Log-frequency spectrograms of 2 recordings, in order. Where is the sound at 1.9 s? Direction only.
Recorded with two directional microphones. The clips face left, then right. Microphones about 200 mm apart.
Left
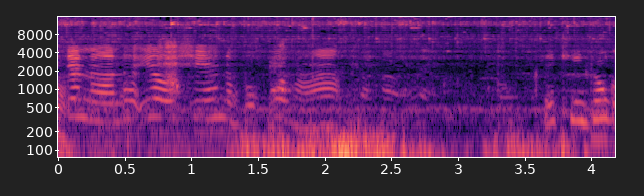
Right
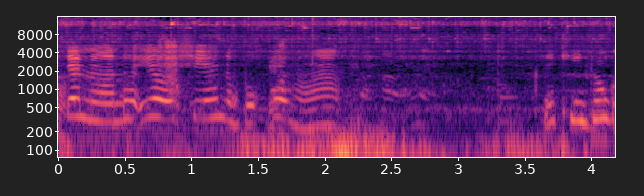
60° right (ahead or behind).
